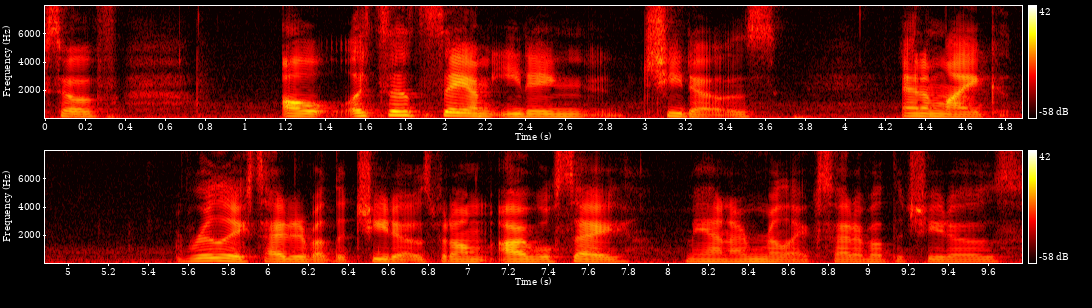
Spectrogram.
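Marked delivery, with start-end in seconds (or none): 8.1-9.8 totally expressionless, soft, flat deadpan. Giving a hypothetical example of their own way of speaking: really deadpan. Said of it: "I'll say it really deadpan".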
